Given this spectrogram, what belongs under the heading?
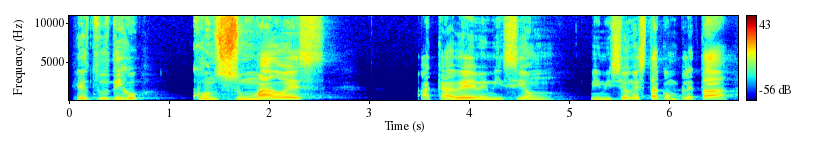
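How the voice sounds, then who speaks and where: A male preacher delivering a sermon, reading scripture and explaining it, shifting between hushed readings and loud emphatic outbursts, with casual asides and self-corrections. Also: medium pitch, slow pace. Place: church sanctuary. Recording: long reverb of a church hall.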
